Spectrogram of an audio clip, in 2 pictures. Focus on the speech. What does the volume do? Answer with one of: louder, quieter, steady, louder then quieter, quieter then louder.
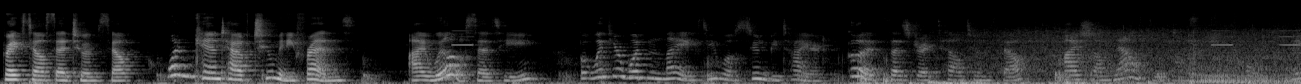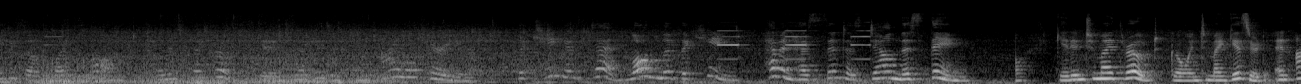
quieter then louder.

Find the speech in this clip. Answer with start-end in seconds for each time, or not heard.
0.0-25.9.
